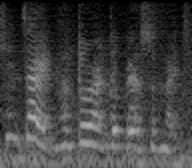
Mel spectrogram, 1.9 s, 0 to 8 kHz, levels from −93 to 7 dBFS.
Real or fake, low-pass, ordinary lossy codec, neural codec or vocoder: fake; none; none; codec, 16 kHz, 0.5 kbps, FunCodec, trained on Chinese and English, 25 frames a second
